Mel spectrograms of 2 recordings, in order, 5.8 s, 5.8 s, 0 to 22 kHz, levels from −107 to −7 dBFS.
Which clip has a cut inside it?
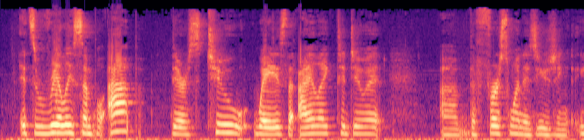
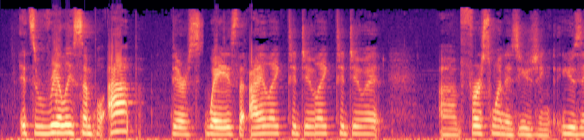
second; 3 cuts; at 2.0 s, 3.1 s, 4.6 s

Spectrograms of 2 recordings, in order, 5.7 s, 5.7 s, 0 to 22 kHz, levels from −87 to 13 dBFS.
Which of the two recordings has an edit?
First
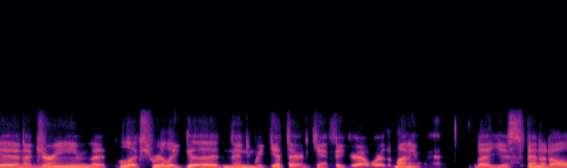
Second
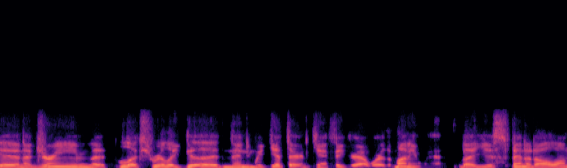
second; 1 cut; at 4.5 s

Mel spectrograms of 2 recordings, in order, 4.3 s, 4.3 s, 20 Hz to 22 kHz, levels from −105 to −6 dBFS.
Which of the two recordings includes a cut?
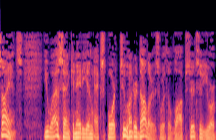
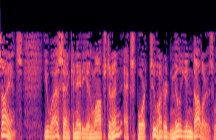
first; 2 cuts; at 1.9 s, 2.8 s

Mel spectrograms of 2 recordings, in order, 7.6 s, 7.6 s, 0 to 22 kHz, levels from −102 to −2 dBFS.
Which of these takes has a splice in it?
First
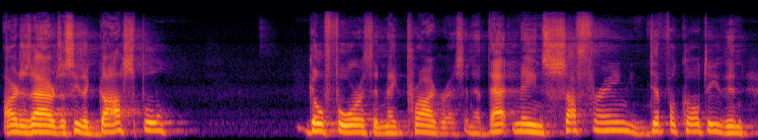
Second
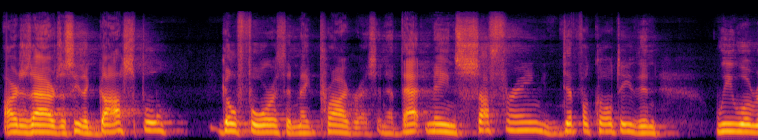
second; 1 cut; at 1.9 s

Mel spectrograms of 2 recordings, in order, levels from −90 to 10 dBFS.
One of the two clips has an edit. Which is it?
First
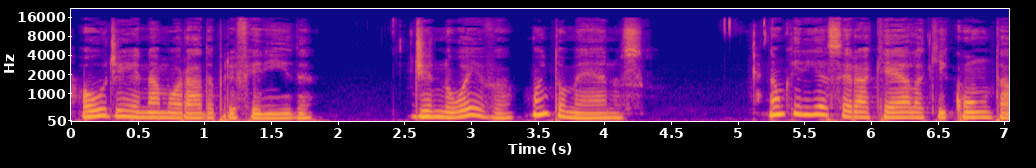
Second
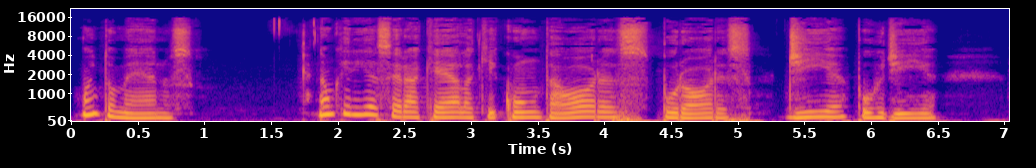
second; 1 cut; at 5.3 s

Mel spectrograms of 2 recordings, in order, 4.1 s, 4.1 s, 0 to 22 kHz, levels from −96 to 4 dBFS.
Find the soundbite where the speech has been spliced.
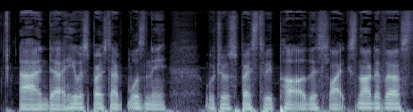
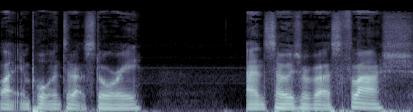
first; 1 cut; at 1.2 s

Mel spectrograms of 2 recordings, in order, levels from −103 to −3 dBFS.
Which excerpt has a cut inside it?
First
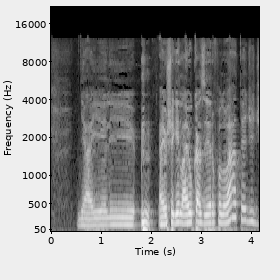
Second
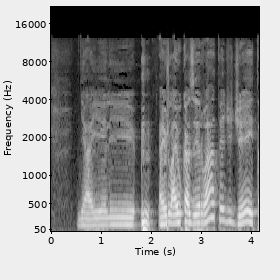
second; 2 cuts; at 2.3 s, 3.0 s

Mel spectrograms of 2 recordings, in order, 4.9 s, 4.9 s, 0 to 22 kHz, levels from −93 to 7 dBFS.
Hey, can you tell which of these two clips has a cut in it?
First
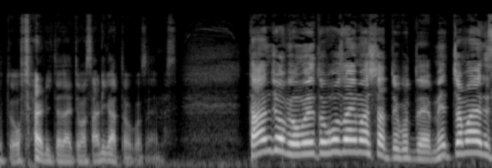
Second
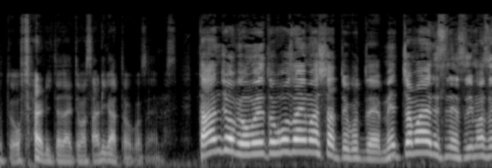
second; 1 cut; at 1.9 s

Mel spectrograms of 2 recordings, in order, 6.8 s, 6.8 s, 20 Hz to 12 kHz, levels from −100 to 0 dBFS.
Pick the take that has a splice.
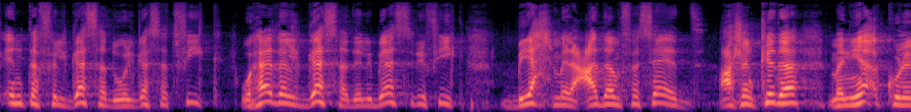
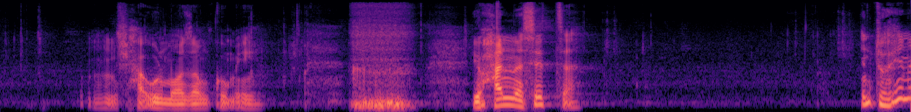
first; 2 cuts; at 1.8 s, 5.3 s

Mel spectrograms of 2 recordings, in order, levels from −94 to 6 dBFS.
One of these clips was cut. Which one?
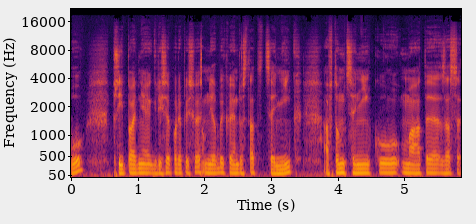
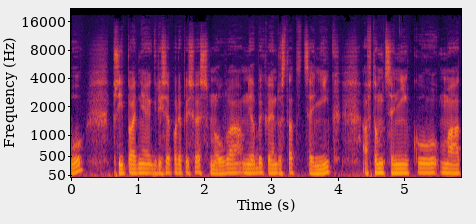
first; 1 cut; at 1.9 s

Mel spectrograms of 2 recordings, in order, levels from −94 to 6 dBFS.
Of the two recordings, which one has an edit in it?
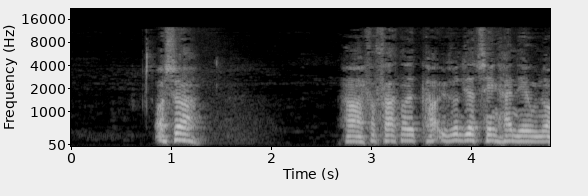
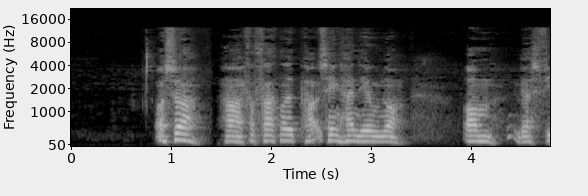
second; 2 cuts; at 1.4 s, 2.5 s

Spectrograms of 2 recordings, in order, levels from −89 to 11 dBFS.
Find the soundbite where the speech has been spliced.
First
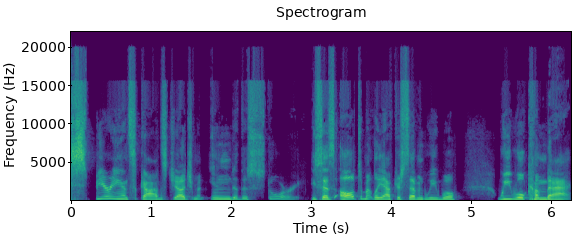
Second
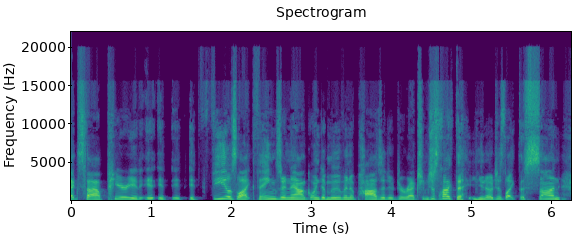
first; 3 cuts; at 1.7 s, 3.0 s, 4.4 s

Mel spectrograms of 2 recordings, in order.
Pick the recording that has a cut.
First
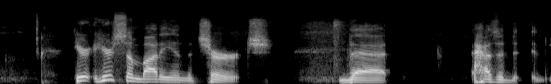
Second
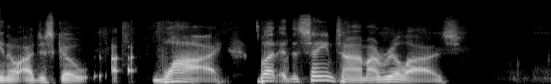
second; 1 cut; at 1.1 s

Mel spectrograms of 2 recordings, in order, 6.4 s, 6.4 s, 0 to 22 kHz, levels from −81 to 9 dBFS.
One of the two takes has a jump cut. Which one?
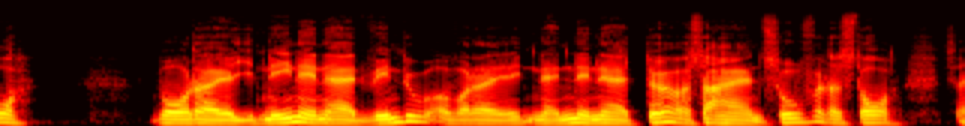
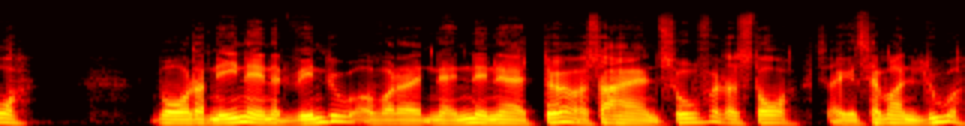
second; 4 cuts; at 1.4 s, 1.8 s, 2.8 s, 5.4 s

